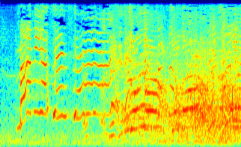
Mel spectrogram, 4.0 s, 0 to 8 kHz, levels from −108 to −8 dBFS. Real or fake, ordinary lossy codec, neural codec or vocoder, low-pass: real; none; none; 7.2 kHz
